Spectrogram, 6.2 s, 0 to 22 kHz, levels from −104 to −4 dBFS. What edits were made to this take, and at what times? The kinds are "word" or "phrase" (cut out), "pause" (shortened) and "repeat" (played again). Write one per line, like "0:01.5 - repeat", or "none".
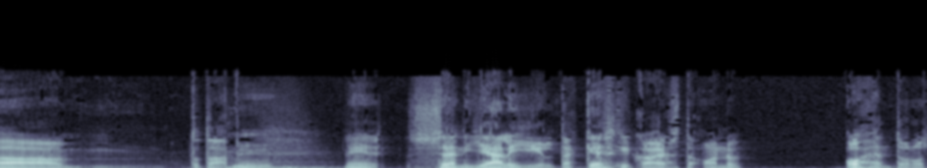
0:01.5 - word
